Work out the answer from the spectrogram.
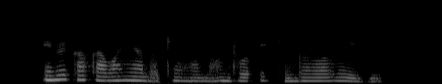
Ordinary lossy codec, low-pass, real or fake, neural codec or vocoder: AAC, 16 kbps; 3.6 kHz; fake; codec, 24 kHz, 0.9 kbps, WavTokenizer, large speech release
